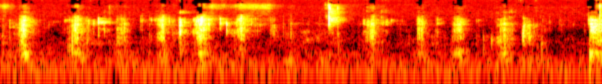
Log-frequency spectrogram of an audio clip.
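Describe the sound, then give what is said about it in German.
Biting into and chewing a small pickled gherkin: many crisp, wet crunches at an irregular rhythm, fairly quiet and close, with no talk. “Aber ein Gürkchen, ich esse jetzt ein Gürkchen, das ist gut für die Nerven.”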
